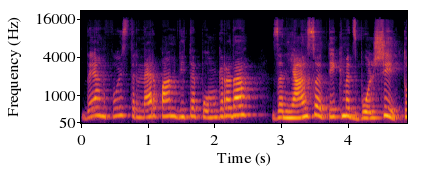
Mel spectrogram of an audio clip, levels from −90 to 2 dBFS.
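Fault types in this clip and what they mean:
Automatic gain rising: the gain control judged the input too quiet and kept turning it up, so from 0.05 s to the end the speech and the background noise swell together, whereas a talker raising their voice would leave the noise floor unchanged.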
